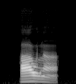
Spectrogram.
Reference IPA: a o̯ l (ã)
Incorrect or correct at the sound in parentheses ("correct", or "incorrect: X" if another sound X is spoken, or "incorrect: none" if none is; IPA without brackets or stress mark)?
correct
